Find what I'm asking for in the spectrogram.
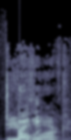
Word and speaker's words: Dethklok: Then there's Death Clock. That's one of his other albums. It's spelled DETHKLOK. Death Clock.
